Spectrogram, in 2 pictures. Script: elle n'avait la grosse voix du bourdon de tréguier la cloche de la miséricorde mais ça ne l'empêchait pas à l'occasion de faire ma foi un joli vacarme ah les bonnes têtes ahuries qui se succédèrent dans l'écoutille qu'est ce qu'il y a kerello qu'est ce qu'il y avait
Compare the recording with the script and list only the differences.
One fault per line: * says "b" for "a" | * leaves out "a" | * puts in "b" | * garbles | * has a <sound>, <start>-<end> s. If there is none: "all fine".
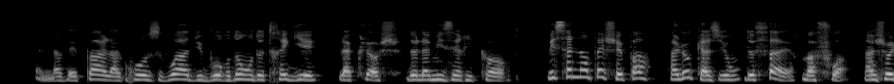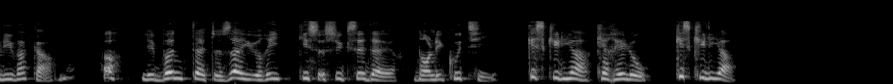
* puts in "pas"
* says "a" for "avait"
